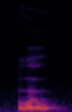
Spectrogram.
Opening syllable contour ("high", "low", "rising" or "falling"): falling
